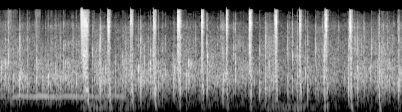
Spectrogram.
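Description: Applause: many hands clapping quickly and irregularly, the ovation at the end of a live song.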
